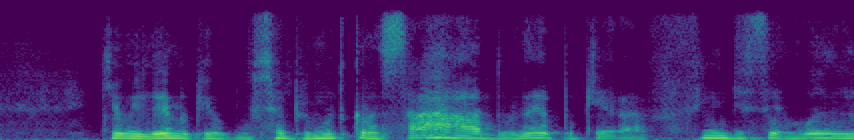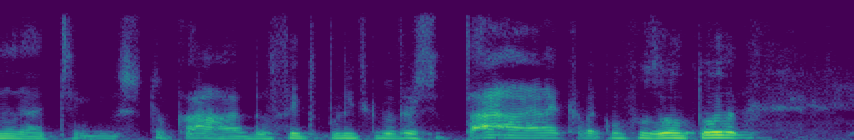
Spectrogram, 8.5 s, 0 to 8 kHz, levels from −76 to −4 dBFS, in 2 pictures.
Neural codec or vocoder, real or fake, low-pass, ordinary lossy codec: codec, 16 kHz, 2 kbps, FreqCodec, smaller model; fake; 7.2 kHz; none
